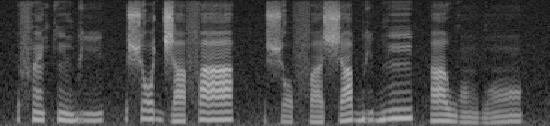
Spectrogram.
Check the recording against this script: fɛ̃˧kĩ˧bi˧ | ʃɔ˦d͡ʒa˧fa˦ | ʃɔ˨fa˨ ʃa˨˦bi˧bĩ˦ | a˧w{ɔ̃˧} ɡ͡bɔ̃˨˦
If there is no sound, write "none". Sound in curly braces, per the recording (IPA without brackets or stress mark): ɔ̃˨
